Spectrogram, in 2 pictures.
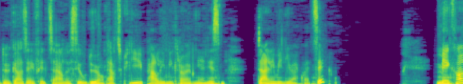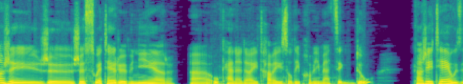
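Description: A middle-aged researcher answers interview questions in a low, smooth, resonant voice. She speaks hesitantly, with frequent pauses and fillers. The sound is close and dry. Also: darkish tone, no echo. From northern Ontario.

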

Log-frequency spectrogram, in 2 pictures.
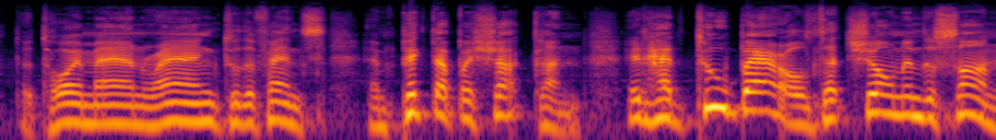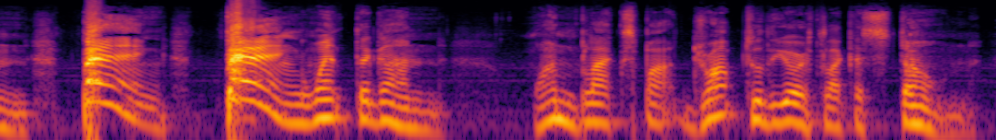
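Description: Man reading a kids storybook, husky and bright, real dry sound. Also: fairly high pitch, moderate pace, no echo. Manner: expressive, lively read-aloud. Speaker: narrator. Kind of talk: scripted storybook narration.

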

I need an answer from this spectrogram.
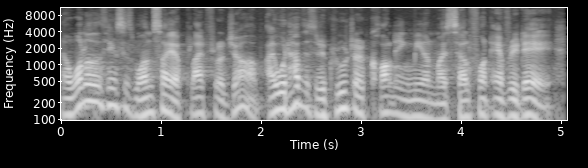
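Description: A man's voice: medium pitch, animated, fast, gravelly, husky. A man with a posh, educated Indian English accent, speaking as an interviewed author in an articulate, discursive way, often rephrasing mid-sentence. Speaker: author and journalist being interviewed. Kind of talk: conversational discussion at a book talk.

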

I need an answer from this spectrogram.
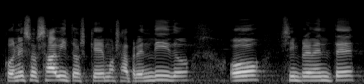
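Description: A man's voice: high voice, little pitch movement, moderate pace, a little mellow, clean tone. A man from Spain giving a university lecture, explaining step by step and checking in with frequent tag questions. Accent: Spanish from Spain.

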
